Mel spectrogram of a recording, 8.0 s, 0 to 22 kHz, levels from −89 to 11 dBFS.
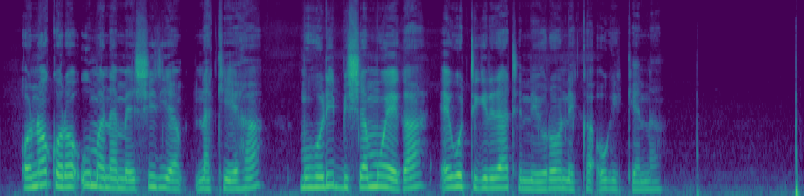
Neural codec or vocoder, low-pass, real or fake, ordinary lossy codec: none; none; real; none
